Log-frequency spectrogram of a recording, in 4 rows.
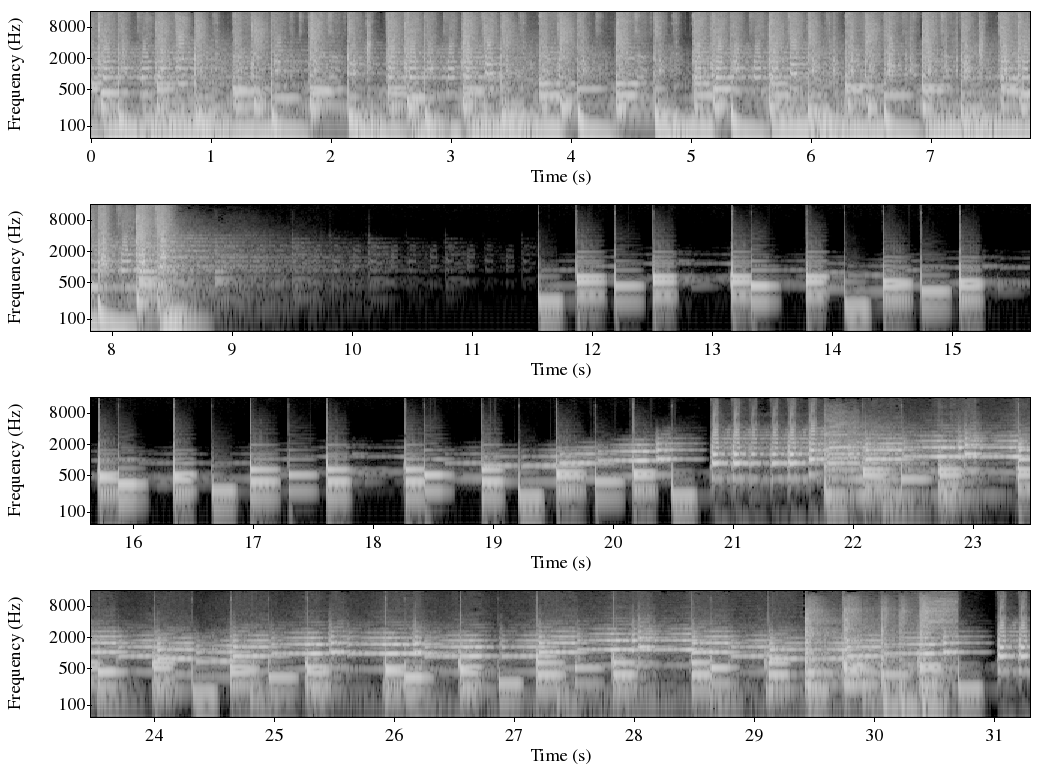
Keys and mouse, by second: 1.3 click, 3.3 click, 9.8 click, 15.2 click, 17.0 click, 18.5 click, 22.1 click, 25.1 click, 26.5 click, 26.6 click, 28.0 click.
